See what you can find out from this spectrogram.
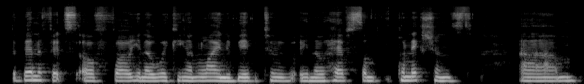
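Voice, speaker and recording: A woman's voice: on the low side, dark tone. An older woman from Fiji hosting an online live chat, talking with many hesitant fillers. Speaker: host.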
